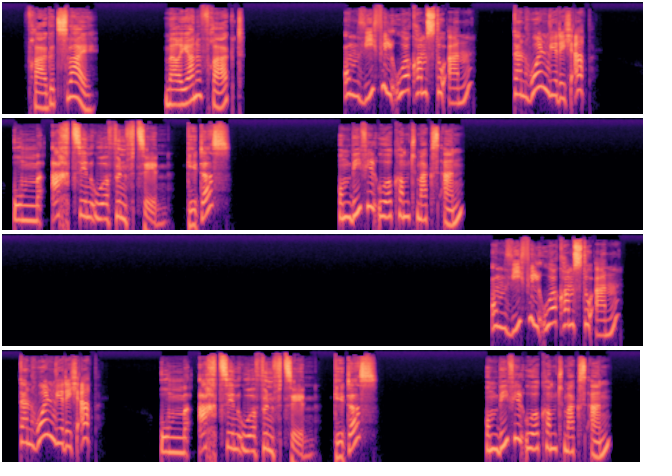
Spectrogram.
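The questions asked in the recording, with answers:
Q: Um wie viel Uhr kommt Max an?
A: Um 18.15 Uhr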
